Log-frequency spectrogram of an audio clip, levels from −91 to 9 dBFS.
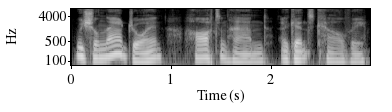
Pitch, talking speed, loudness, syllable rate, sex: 115 Hz, 180 wpm, -18 LUFS, 4.3 syllables/s, male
